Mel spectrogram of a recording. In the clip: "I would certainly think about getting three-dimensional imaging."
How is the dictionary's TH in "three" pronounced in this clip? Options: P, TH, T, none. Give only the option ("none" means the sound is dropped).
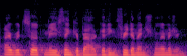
TH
